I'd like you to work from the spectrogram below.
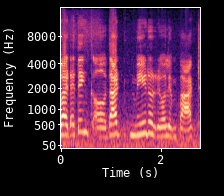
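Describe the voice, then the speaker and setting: Ordinary pitch variation in a woman's speech, with noticeable background noise behind it. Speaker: information security executive. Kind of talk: interview. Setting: outdoors.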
